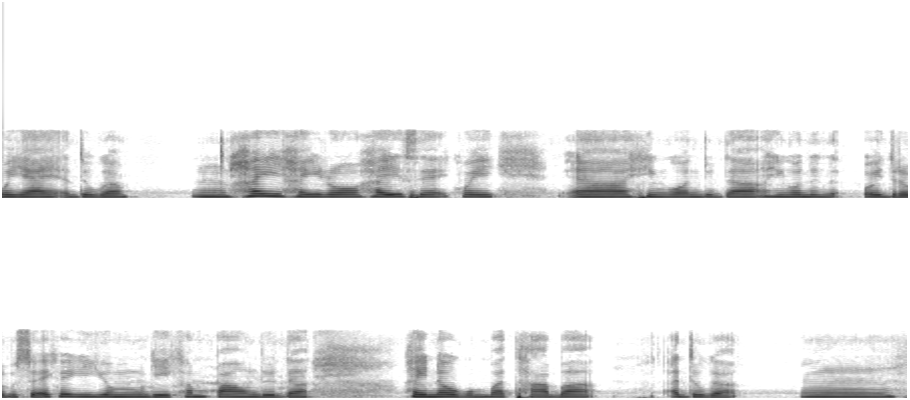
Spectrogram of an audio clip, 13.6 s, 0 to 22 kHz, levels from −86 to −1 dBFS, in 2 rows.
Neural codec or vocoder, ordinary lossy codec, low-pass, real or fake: codec, 16 kHz, 4 kbps, FunCodec, trained on LibriTTS, 50 frames a second; none; none; fake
